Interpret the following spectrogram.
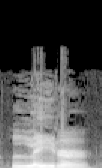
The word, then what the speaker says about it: later: 털 하지 마시고 털 뽑아버리세요. 털이 아니라 later.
